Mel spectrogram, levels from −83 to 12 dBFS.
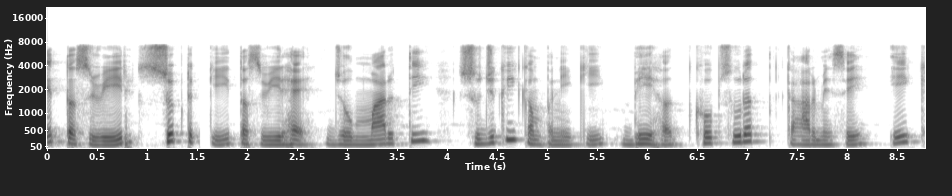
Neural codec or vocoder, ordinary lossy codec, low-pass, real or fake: none; none; 7.2 kHz; real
